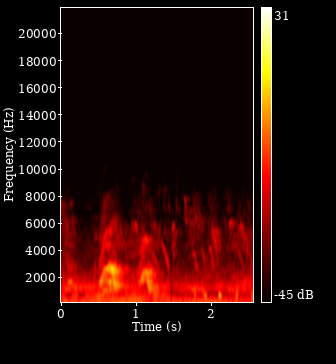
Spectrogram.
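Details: A loud arched squawk from a chicken rises and falls, followed by softer scattered clucks from other birds over low humming noise.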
